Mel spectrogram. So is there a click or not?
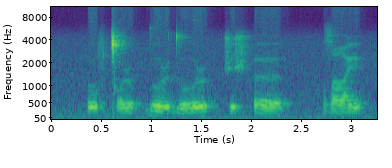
yes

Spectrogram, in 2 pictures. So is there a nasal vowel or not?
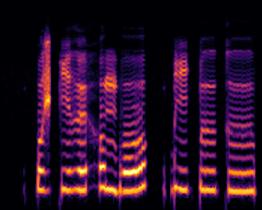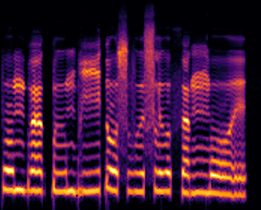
no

